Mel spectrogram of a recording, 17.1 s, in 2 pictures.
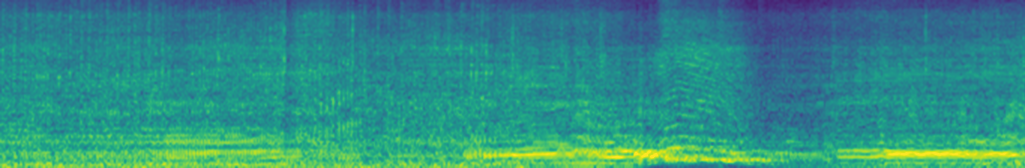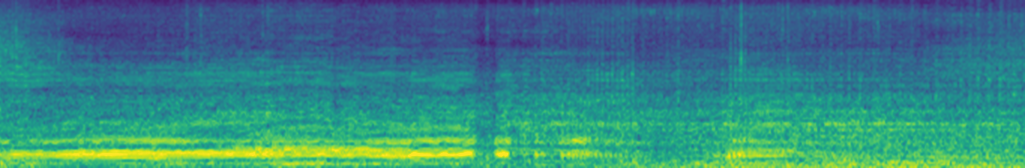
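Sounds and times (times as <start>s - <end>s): two-stroke motorcycle engine revving: 0.0s - 17.0s.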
